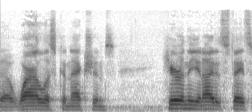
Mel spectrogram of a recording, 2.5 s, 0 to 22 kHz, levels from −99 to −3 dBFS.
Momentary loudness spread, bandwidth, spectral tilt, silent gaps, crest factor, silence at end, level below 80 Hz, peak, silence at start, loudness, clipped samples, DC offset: 15 LU; 15 kHz; -5 dB/octave; none; 16 dB; 0 s; -66 dBFS; -14 dBFS; 0 s; -30 LUFS; under 0.1%; under 0.1%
